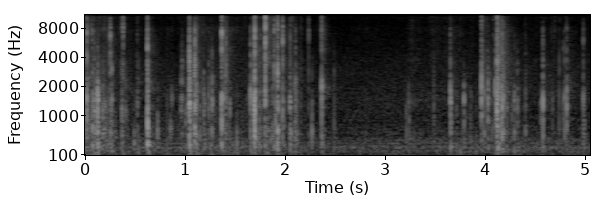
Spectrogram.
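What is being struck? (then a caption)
Soft plastic wet wipes package. A full white soft plastic wet wipes package is crinkled and rubbed with fingertips. Dense, sharp, bright crackles burst in quick clusters, ease into a quieter stretch of soft rubbing midway, then pick up again toward the end.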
